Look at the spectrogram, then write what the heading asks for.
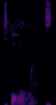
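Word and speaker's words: Ti West: This is how you pronounce his first name, T. West.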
